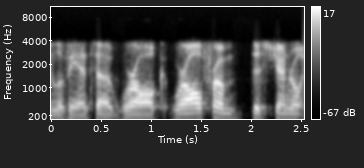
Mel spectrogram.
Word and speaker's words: Livanta: Google Play Store and search for the word Livanta. That's Livanta, Livanta. And in case you were wondering, we say Livanta.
